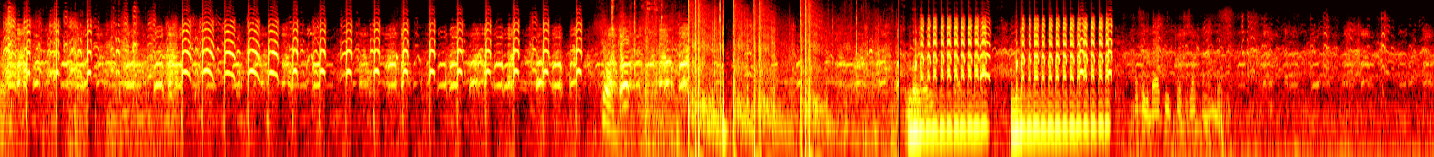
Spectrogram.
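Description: Snow geese honking in a dense, rapid chorus of high calls, followed by several sharp shotgun reports in quick succession about halfway through. Then two loud bursts of fast, evenly pitched goose calling close by, and fainter calling after a sudden drop.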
